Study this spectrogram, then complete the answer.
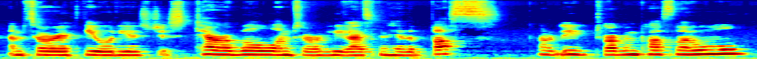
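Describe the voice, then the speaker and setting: A woman with a fairly high voice talks to her webcam from a corner of her bedroom. She rambles candidly and casually, hesitating as she thinks aloud. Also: fairly even intonation, fast talker. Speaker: vlogger. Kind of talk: casual, rambling first-take video chat. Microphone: webcam microphone. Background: computer fan noise.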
